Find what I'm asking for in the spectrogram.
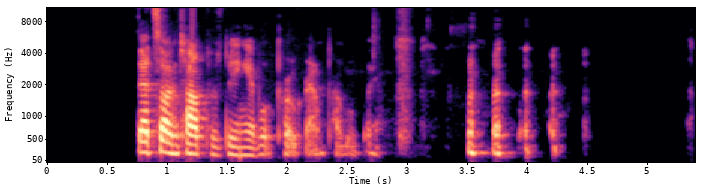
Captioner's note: laughing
